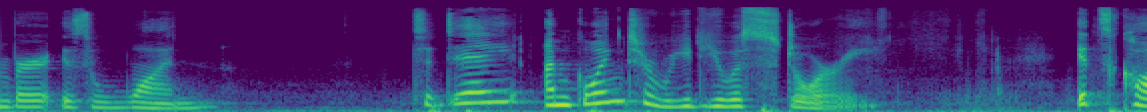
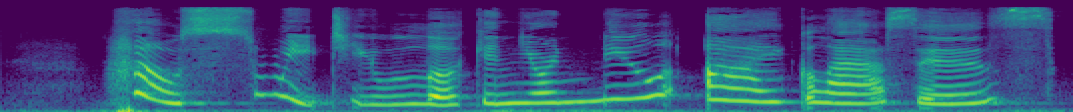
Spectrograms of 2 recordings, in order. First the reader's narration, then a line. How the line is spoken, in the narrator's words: cooed Mrs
